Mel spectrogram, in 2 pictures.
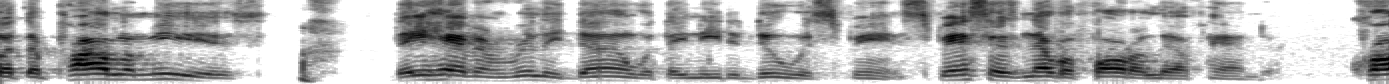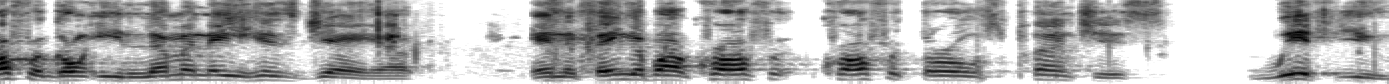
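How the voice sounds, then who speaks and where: Fairly slow and fairly high-pitched, a man with an unremarkable speaking voice talks with lively intonation. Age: 50s. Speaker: caller. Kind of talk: casual chat.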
